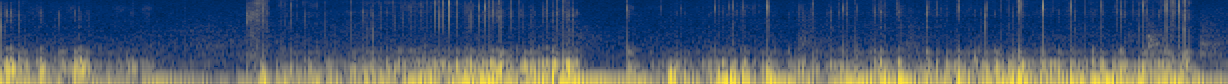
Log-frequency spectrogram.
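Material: Metal mesh.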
